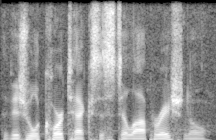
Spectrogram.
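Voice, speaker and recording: Low, mellow-voiced man guiding a meditation. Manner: slow, calm and soft-spoken. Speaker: meditation teacher. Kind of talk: guided meditation instruction.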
